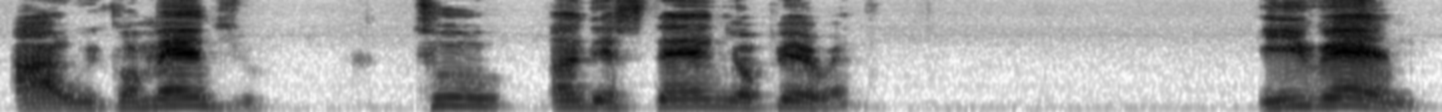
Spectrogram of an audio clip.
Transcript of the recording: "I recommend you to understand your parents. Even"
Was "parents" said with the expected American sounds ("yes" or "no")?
no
